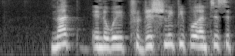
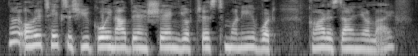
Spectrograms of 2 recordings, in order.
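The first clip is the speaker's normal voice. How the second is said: ordinary delivery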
